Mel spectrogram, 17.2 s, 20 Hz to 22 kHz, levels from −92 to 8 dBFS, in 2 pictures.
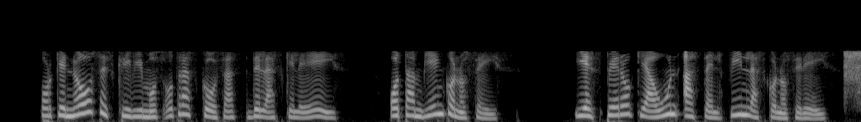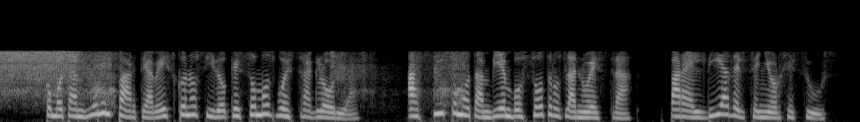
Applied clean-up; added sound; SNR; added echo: neural mask model RNNoise.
